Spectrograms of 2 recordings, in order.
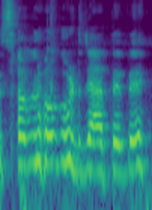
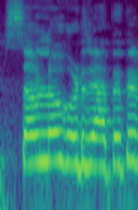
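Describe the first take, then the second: First: Said in the usual way. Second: Playful emphatic repeat; amused emphasis. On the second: Retold or imitated.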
